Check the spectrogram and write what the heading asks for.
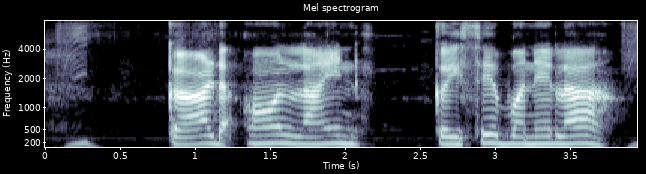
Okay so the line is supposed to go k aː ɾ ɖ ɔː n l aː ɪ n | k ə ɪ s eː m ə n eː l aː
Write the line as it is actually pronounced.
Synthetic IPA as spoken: k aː ɾ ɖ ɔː n l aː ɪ n | k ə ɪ s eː b ə n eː l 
